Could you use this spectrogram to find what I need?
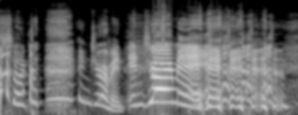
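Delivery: laughing, drawn-out fake German accent; hammed-up German accent through laughter; mock German accent. Friend asked for a German accent, laughing through it. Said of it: "say a sentence with a German accent".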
